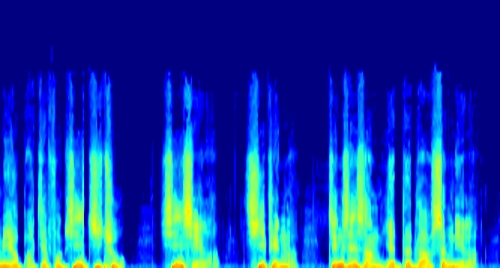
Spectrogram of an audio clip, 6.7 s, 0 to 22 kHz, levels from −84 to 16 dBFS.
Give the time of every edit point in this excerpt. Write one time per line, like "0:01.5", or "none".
none

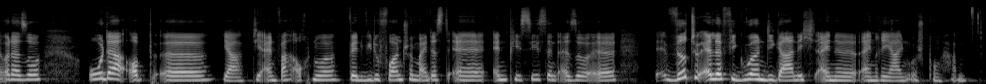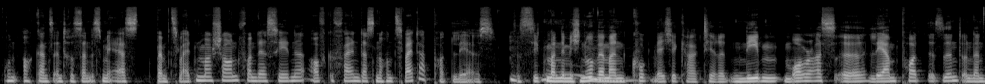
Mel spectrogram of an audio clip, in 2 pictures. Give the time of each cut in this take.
0:14.9

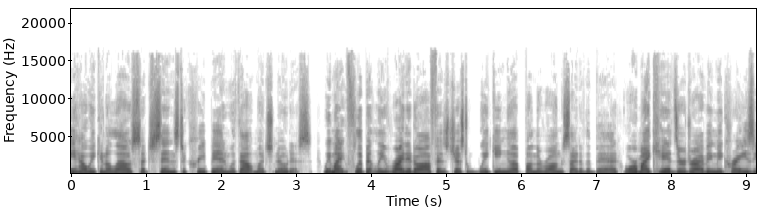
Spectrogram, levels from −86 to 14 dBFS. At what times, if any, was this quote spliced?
0:03.3
0:07.3

